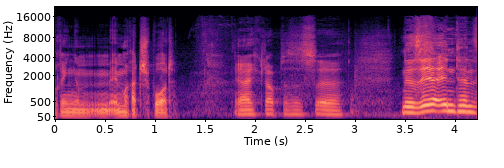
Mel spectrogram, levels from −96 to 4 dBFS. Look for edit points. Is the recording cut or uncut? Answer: uncut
